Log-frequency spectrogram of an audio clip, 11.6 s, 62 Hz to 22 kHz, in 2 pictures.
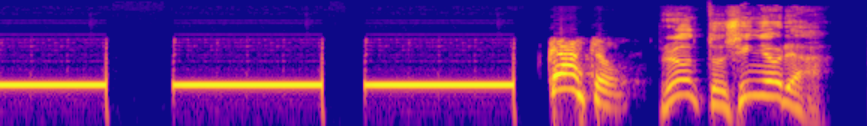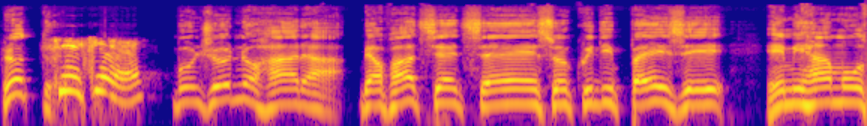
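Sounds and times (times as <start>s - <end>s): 
telephone line ringing tone before a call: 0.0s - 3.5s
speech: 3.8s - 11.5s.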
